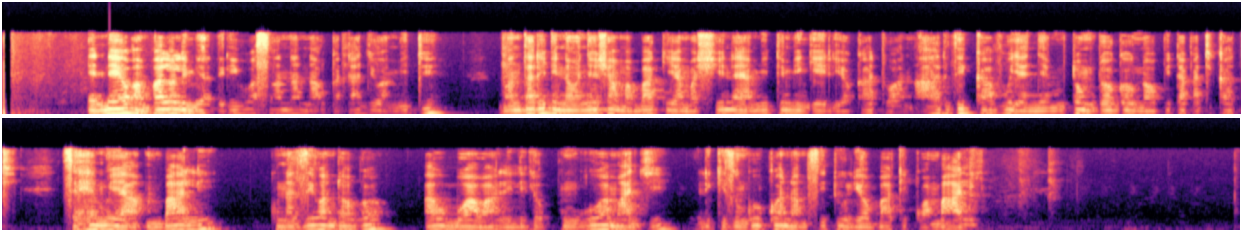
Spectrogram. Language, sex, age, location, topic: Swahili, male, 18-24, Nairobi, health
